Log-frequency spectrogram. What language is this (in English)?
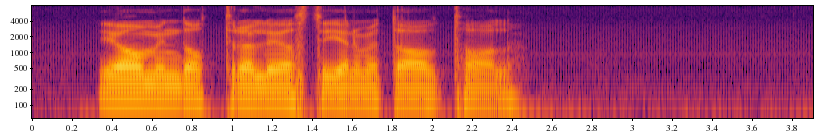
Swedish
